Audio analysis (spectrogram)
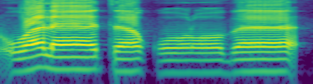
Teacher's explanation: maka kita hukumi dengan bacaan qalqalah yaitu harus memantul.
